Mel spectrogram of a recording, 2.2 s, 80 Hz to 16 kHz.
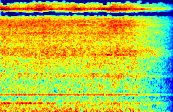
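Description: Jet engines of an AIR DO Boeing 767 airliner running during its landing rollout: a steady whine with a few held tones over a low rumble, starting to fade near the end.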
